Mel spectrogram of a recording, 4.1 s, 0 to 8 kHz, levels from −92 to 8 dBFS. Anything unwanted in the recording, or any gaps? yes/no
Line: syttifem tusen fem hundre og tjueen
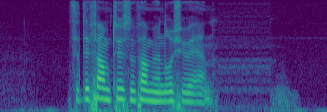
no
